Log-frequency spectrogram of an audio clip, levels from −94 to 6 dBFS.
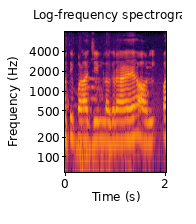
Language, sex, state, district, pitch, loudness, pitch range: Hindi, male, Chhattisgarh, Raipur, 175 Hz, -16 LUFS, 175-185 Hz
